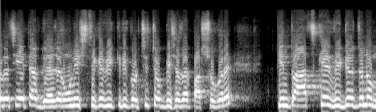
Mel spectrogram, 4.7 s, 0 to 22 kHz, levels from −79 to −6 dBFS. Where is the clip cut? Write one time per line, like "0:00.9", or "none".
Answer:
none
